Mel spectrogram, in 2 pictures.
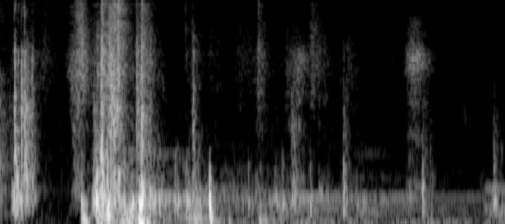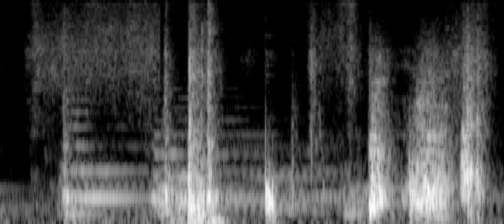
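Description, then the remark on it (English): Someone fetches a glass of water in a kitchen: a cupboard knocks open and shut, a glass clinks, and a brief run of water is followed by scattered thunks and clatter, with no talking. “Actually, I'm going to get a glass of water. Be back in a sec.”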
